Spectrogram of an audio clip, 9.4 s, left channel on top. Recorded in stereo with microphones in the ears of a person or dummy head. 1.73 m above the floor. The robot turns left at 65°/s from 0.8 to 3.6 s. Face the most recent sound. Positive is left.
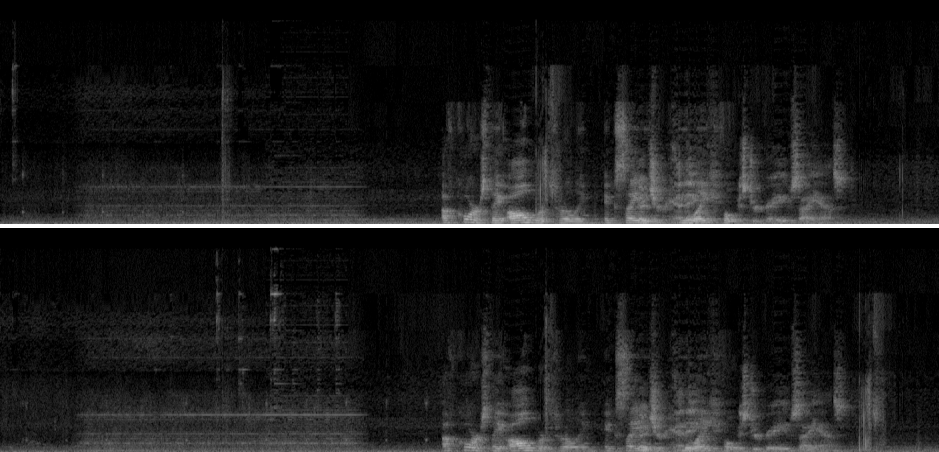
turn(degrees=75)  # may be behind; listen again after turning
